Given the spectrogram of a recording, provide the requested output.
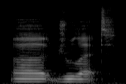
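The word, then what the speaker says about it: Druillettes: Jesuit fathers, and it'd be Gabriel Droulet, because the S isn't pronounced.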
